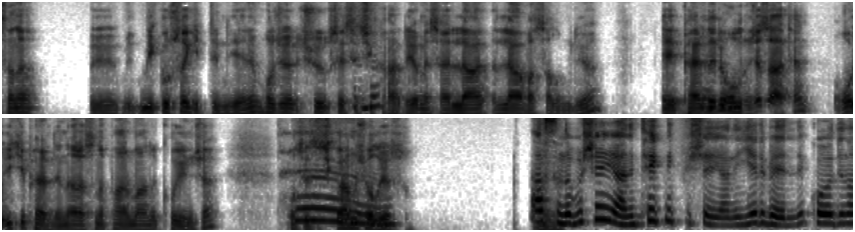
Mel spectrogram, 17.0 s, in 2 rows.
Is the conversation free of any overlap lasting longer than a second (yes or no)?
yes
